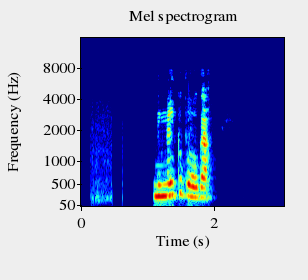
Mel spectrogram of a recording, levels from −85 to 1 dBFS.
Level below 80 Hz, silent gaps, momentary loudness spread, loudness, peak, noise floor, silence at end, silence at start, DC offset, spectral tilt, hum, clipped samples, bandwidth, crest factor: -64 dBFS; none; 5 LU; -13 LUFS; 0 dBFS; -88 dBFS; 1.15 s; 1.1 s; under 0.1%; -7.5 dB/octave; none; under 0.1%; 5.4 kHz; 16 dB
